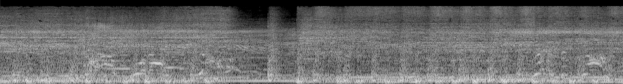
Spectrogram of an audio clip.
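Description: Finnish hardcore/crust punk band playing live and loud: distorted electric guitars, bass and pounding drums. About halfway through, the drums and cymbals drop out for a moment over a held low note, then the full band comes crashing back in.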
